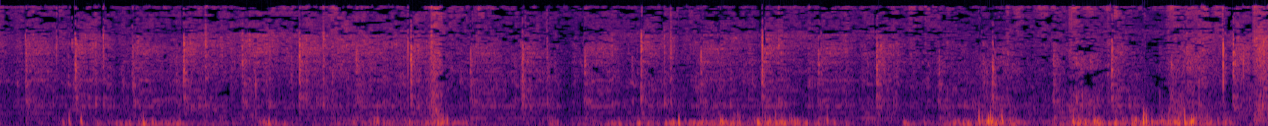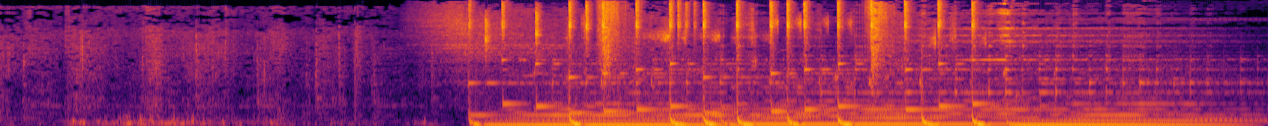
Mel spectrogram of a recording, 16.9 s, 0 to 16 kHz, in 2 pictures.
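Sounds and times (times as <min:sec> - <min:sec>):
fast mechanical clicking: 0:00.0 - 0:11.4
steam engine puffing: 0:11.0 - 0:15.0.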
